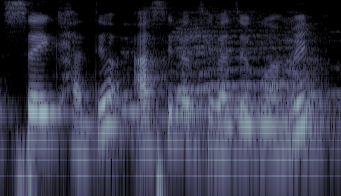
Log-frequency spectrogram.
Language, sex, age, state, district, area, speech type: Odia, female, 18-30, Odisha, Koraput, urban, spontaneous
